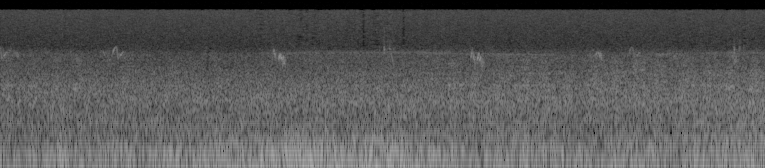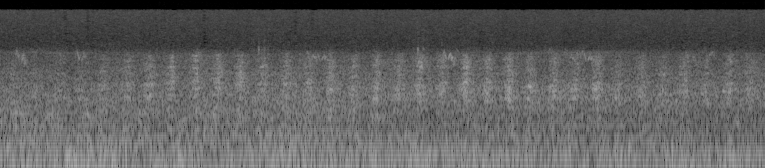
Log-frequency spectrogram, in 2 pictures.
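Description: A train running past with a steady low rumble. About halfway through, a fast, even clicking rhythm joins in and grows louder.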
